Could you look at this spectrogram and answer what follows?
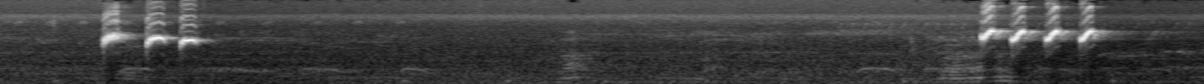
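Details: Red-whiskered bulbul female kept caged, giving calls meant to push a male into harder singing: a burst of three high chirps, a quiet gap of several seconds, then a rapid string of four more.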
